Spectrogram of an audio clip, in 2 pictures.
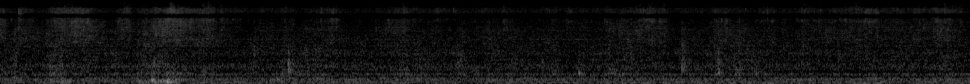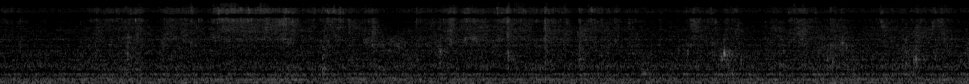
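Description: Tap water runs steadily as watercress is washed for calalou, a soft continuous splash and trickle, quiet and close with small irregular clinks.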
